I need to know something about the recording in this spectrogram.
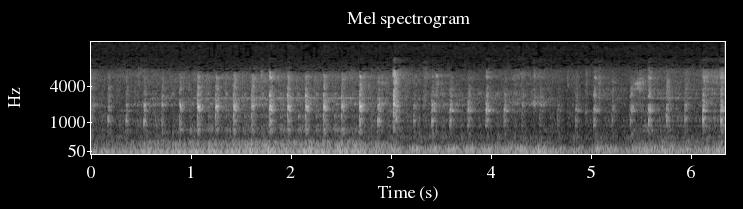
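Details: Land Rover Discovery idling after 30 minutes running, not overheating: sharp steady ticking about three per second over a low rumble, an exhaust manifold leak.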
